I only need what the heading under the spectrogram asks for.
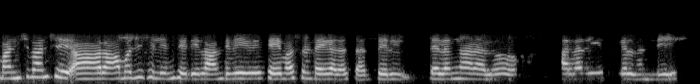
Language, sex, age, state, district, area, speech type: Telugu, female, 18-30, Telangana, Sangareddy, rural, conversation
